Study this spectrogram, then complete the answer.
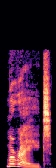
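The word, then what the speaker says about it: Mairead: then so you'll see my assistant marade sorry how do you spell that it's m a i r e a d marade okay not that it's not a name I'm familiar with oh it's an Irish name she comes from Dublin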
